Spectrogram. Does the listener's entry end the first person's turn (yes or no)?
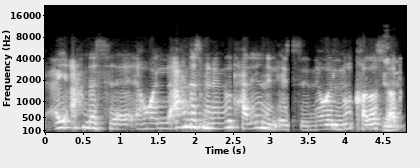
no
